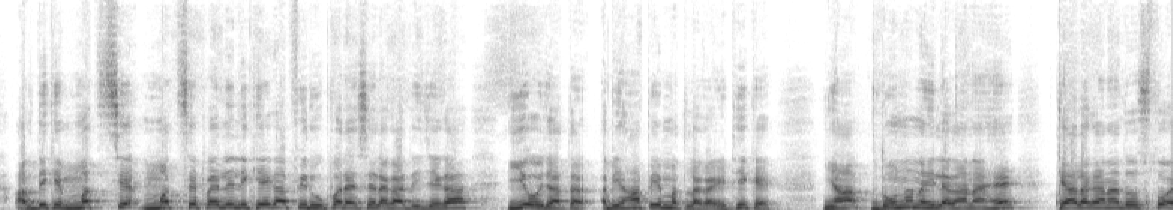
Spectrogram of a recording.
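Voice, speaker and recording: A man teaching Hindi spelling, who keeps asking his students what is correct, then answers himself. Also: high voice. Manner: repeats questions to students, calling them "friends"; clears throat now and then. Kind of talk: spelling lesson at a board.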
